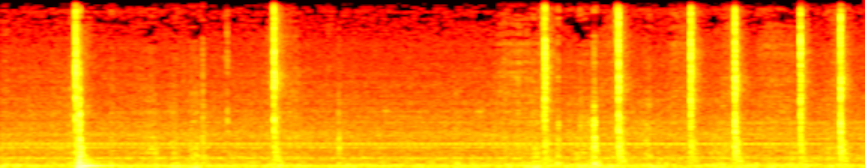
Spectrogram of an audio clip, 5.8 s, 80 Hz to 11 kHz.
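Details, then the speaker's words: Packard Bell MQ625 vintage portable tube TV, just switched on: irregular sharp snaps and sizzling crackles over a faint steady hum; the power switch, which also feeds the filaments, is arcing. "something is something is up with this power switch you can hear it sizzling the power search Dos the filaments too"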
